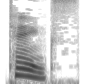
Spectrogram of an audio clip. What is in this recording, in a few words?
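"tanks", English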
